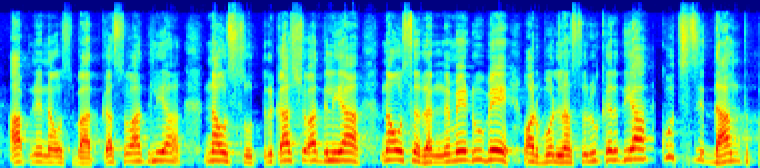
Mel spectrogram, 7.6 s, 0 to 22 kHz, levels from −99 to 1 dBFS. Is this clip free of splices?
no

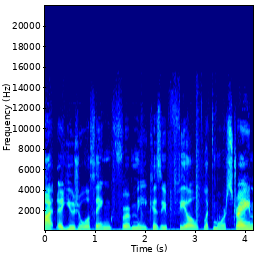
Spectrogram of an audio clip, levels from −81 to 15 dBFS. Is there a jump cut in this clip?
no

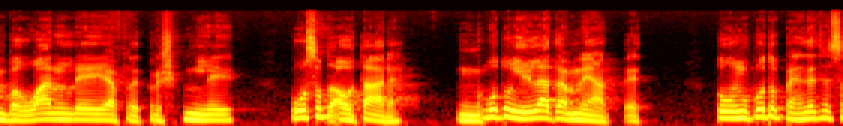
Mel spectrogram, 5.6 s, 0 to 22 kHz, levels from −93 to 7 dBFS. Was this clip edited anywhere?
no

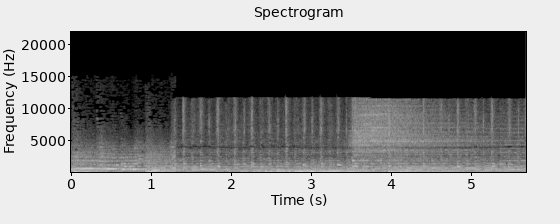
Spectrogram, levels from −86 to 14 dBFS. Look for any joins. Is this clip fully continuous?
yes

